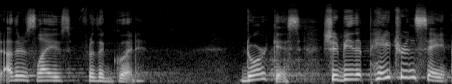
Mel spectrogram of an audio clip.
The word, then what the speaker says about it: Dorcas: up to her name pronounced dorkis in greek or tabitha in aramaic she was a kind person who deftly impacted others lives for the good dorkis should be the patron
